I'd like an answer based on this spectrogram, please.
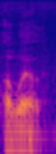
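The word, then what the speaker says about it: an bhfuil: And then we get the question, unwill, or a will. It's just how you pronounce it.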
